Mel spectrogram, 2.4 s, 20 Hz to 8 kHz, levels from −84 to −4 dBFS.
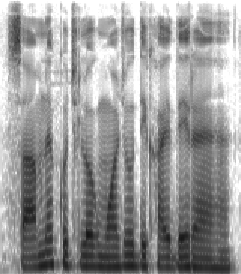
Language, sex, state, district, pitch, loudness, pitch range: Hindi, male, Jharkhand, Garhwa, 110 Hz, -17 LUFS, 105-115 Hz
